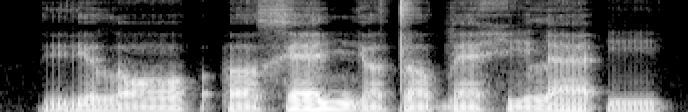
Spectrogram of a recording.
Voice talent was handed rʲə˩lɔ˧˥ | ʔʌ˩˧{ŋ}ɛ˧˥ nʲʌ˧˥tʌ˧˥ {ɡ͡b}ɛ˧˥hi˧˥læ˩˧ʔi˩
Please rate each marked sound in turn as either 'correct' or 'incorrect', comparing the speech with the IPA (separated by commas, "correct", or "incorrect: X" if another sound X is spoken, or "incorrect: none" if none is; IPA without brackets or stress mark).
incorrect: x, incorrect: b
